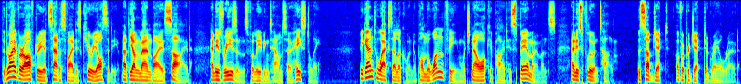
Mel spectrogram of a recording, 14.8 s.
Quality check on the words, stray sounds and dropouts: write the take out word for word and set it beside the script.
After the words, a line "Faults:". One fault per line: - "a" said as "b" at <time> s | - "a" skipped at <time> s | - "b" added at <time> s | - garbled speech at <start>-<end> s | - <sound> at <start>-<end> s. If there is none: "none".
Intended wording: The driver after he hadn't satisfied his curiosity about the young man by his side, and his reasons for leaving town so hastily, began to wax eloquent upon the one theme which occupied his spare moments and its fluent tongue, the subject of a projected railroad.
The driver after he had satisfied his curiosity about the young man by his side, and his reasons for leaving town so hastily, began to wax eloquent upon the one theme which now occupied his spare moments and his fluent tongue, the subject of a projected railroad.
Faults:
- "hadn't" said as "had" at 0.8 s
- "now" added at 9.4 s
- "its" said as "his" at 11.5 s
